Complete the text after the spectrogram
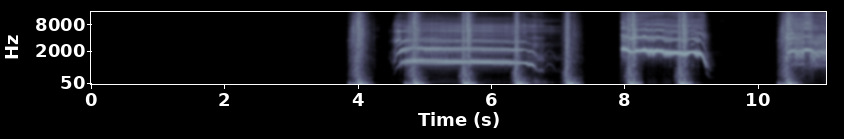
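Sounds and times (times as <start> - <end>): woman screaming: 4.5 - 7.0, 10.5 - 11.0.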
